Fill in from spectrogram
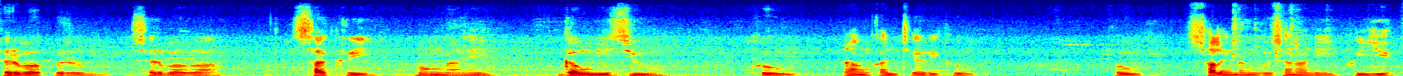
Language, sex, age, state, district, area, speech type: Bodo, male, 18-30, Assam, Chirang, urban, spontaneous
